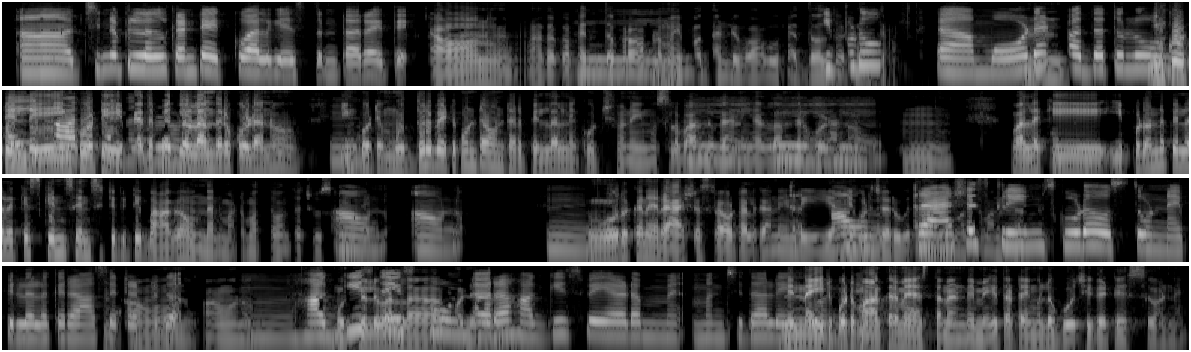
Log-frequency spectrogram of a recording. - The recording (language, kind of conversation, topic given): Telugu, podcast, మొదటి బిడ్డ పుట్టే సమయంలో మీ అనుభవం ఎలా ఉండేది?
- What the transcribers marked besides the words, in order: in English: "ప్రాబ్లమ్"; in English: "మోడర్న్"; other background noise; tapping; in English: "స్కిన్ సెన్సిటివిటీ"; in English: "రాషెస్"; other noise; in English: "రాషెస్ క్రీమ్స్"; in English: "హగ్గీస్"; in English: "హగ్గీస్"; in English: "నైట్"; in English: "టైమ్‌లో"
